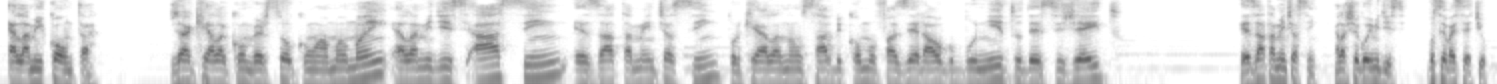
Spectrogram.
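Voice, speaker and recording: A man's voice: mid-range voice, fairly even intonation, a little fast, a little mellow, no room sound, faint music behind. A young man recalling his family in an earnest, reflective documentary testimony. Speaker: brother interviewed.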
